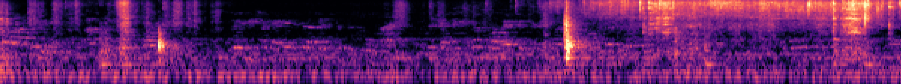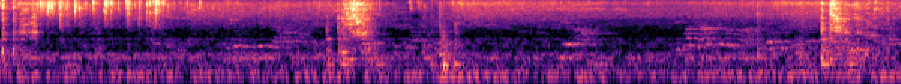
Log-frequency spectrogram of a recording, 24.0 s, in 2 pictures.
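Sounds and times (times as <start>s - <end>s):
spatula scraping and tapping pan: 1.4s - 2.7s, 8.5s - 9.6s, 10.2s - 14.2s, 16.3s - 18.2s, 22.1s - 24.0s
oil sizzling on a hot pan: 7.2s - 24.0s.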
